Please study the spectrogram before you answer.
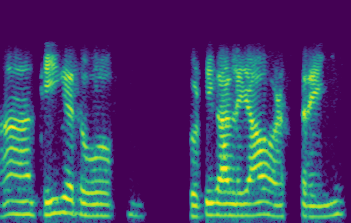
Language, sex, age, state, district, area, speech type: Hindi, male, 30-45, Madhya Pradesh, Harda, urban, conversation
